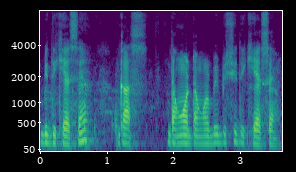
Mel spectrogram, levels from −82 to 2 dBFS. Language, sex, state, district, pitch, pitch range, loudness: Nagamese, male, Nagaland, Kohima, 130 Hz, 125-135 Hz, -21 LUFS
